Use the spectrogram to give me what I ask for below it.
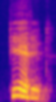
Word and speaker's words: перед: Перед. Перед. That's mean in front of or before. Period. Pay attention, please. The sound stressed goes on the first syllable.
